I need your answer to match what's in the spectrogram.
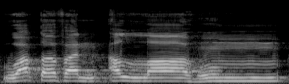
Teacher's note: اچھا اللہم، حمزہ لام زبر ال، لام کڑا زبر لا، اللہ ہا میم پیش ہم، اللہم میم زبر ما، اللہم، وقفا اللہم. غنہ باقی رہے گا کیونکہ میم مشدد ہے، چاہے ہم اس پر وقف بھی کر دیں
